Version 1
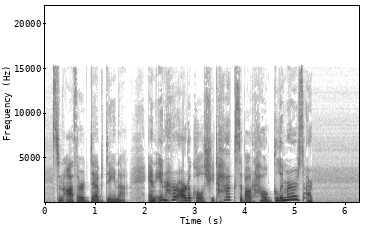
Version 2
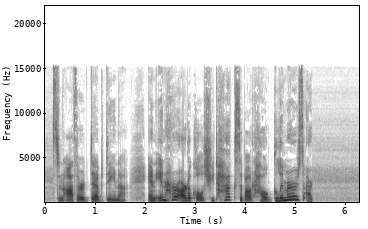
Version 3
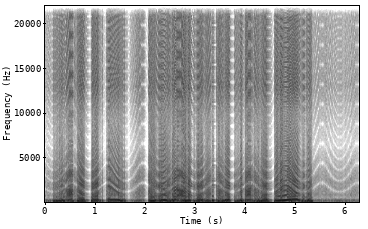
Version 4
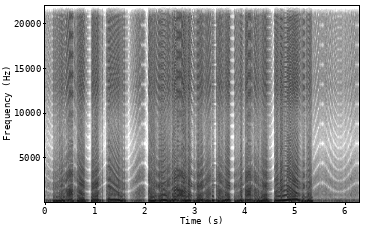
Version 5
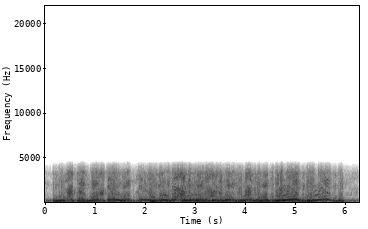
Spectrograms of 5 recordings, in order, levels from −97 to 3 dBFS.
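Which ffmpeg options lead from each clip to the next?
-af "highpass=f=280:w=0.5412,highpass=f=280:w=1.3066,volume=5dB"
-filter_complex "[0:a]acrusher=samples=28:mix=1:aa=0.000001:lfo=1:lforange=16.8:lforate=1.4,firequalizer=gain_entry='entry(110,0);entry(190,14);entry(490,-23);entry(790,-15);entry(1900,-10);entry(3800,-13);entry(6600,-23);entry(13000,5)':delay=0.05:min_phase=1,asplit=2[a][b];[b]highpass=f=720:p=1,volume=28dB,asoftclip=type=tanh:threshold=-2.5dB[c];[a][c]amix=inputs=2:normalize=0,lowpass=f=7.7k:p=1,volume=-6dB"
-af "asoftclip=type=tanh:threshold=-10.5dB,volume=7dB"
-af "flanger=delay=8.1:depth=3.7:regen=-84:speed=0.61:shape=sinusoidal,aecho=1:1:623:0.668" -ar 8000 -c:a libopencore_amrnb -b:a 5150

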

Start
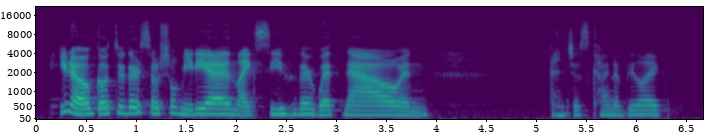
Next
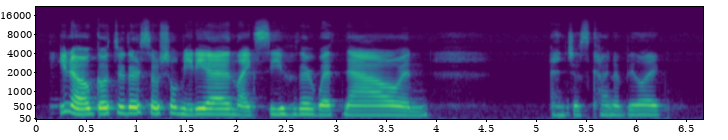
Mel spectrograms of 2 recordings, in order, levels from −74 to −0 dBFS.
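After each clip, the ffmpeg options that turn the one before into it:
-af "superequalizer=7b=3.16:12b=0.447:13b=2.82:15b=3.16,volume=6.5dB"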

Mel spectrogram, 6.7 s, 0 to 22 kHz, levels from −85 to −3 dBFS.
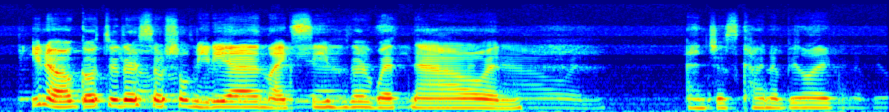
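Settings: -af "aecho=1:1:6.5:0.52,aecho=1:1:626:0.0841"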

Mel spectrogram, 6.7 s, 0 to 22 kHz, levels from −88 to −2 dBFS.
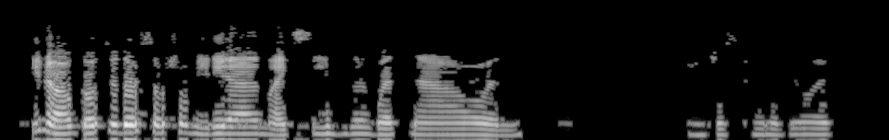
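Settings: -af "aeval=exprs='0.841*(cos(1*acos(clip(val(0)/0.841,-1,1)))-cos(1*PI/2))+0.0841*(cos(3*acos(clip(val(0)/0.841,-1,1)))-cos(3*PI/2))+0.0299*(cos(4*acos(clip(val(0)/0.841,-1,1)))-cos(4*PI/2))+0.0422*(cos(7*acos(clip(val(0)/0.841,-1,1)))-cos(7*PI/2))+0.00944*(cos(8*acos(clip(val(0)/0.841,-1,1)))-cos(8*PI/2))':c=same,afftfilt=real='re*gte(hypot(re,im),0.0447)':imag='im*gte(hypot(re,im),0.0447)':win_size=1024:overlap=0.75,volume=-1dB"

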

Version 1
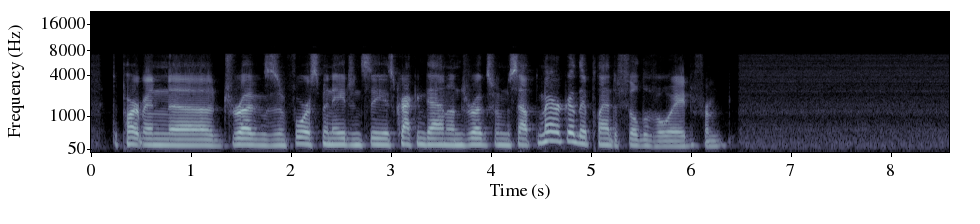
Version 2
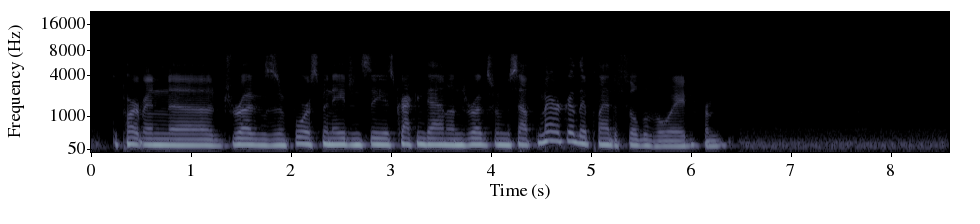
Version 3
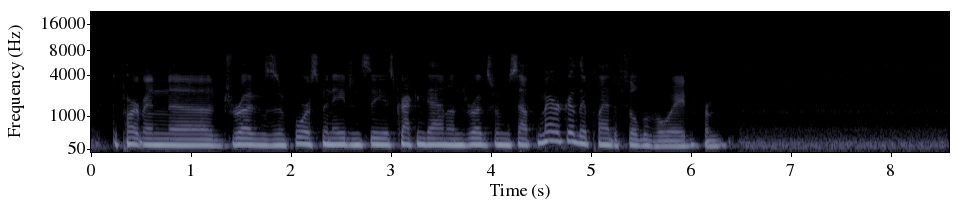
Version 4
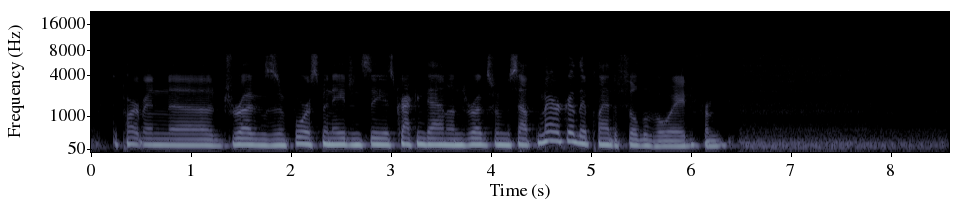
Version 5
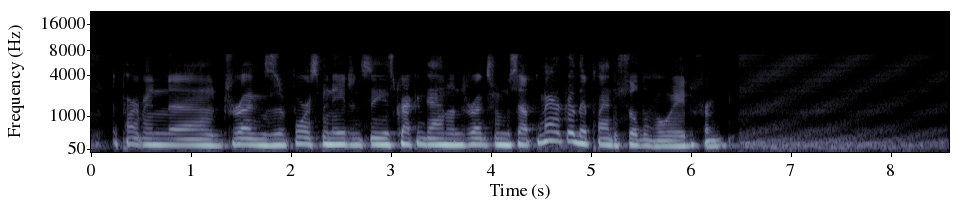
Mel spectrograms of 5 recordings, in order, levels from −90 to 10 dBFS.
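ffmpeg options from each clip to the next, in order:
-af "firequalizer=gain_entry='entry(150,0);entry(330,-15);entry(680,-23);entry(5900,-17)':delay=0.05:min_phase=1,volume=-6.5dB"
-af "acompressor=threshold=-56dB:ratio=1.5,volume=7.5dB"
-af "dynaudnorm=f=200:g=11:m=5.5dB,volume=-5dB"
-af "afftfilt=real='re*pow(10,13/40*sin(2*PI*(0.71*log(max(b,1)*sr/1024/100)/log(2)-(1.7)*(pts-256)/sr)))':imag='im*pow(10,13/40*sin(2*PI*(0.71*log(max(b,1)*sr/1024/100)/log(2)-(1.7)*(pts-256)/sr)))':win_size=1024:overlap=0.75,volume=9dB"

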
